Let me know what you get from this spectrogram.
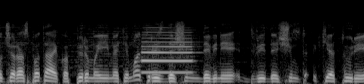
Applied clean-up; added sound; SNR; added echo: none; Wind instrument, woodwind instrument; 1 dB; none.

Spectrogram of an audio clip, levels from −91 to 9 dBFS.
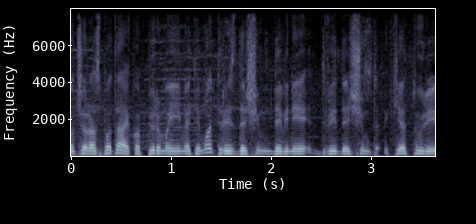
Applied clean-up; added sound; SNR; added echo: none; none; none; none.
